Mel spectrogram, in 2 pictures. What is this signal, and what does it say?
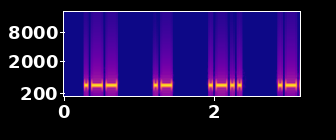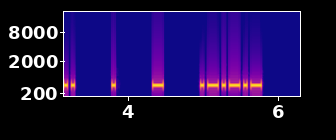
Morse code, heard as a keyed tone, about 25 wpm, spaced as for 13 wpm, 600 Hz. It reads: WALLET.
